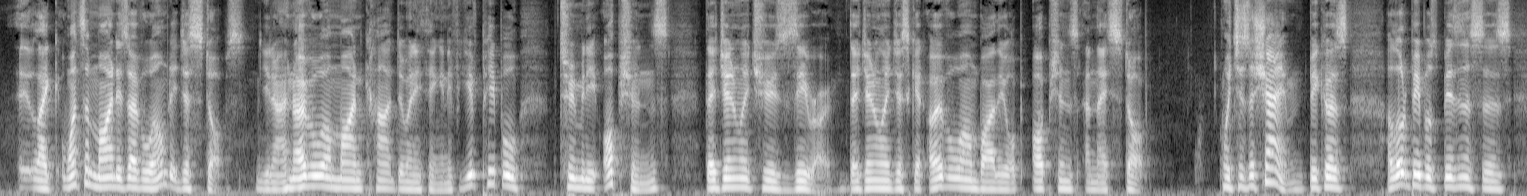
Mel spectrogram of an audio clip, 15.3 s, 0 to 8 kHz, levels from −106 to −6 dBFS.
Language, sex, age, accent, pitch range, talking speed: English, male, 30-49, Australian, 115-145 Hz, 195 wpm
